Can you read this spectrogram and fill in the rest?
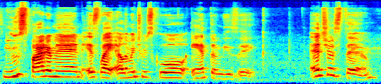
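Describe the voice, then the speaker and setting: A woman's voice: fairly high pitch, moderate pace, a bit bright. A young woman from Virginia hosting a livestream, reading comments aloud and reacting with frequent laughs. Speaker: livestream host reading chat. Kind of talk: casual live chat.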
